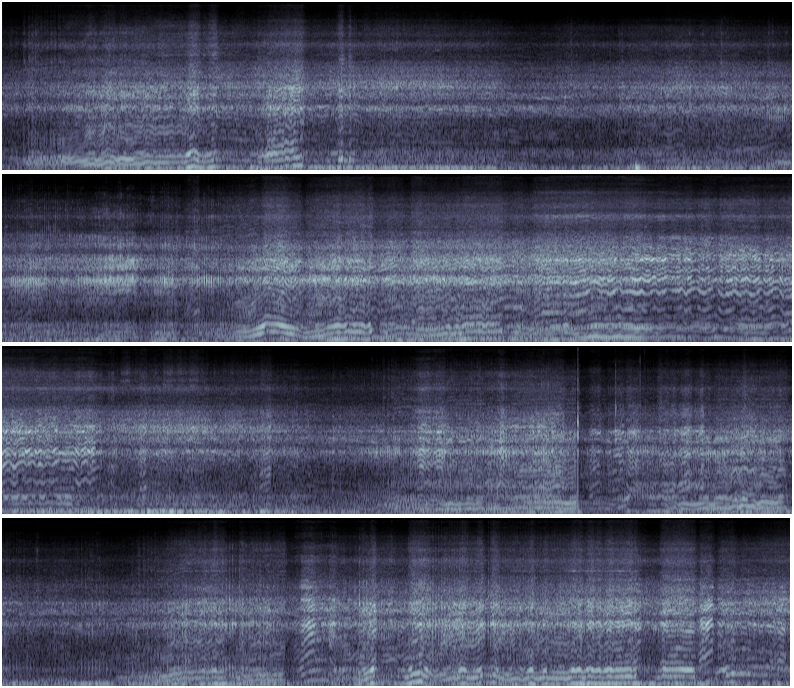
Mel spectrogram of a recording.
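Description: Motocross bike engine heard close up from a helmet-mounted camera, revving up and down over and over as the rider opens and closes the throttle and shifts gears along a dirt track. The engine eases off for a few seconds about two-thirds of the way through, then picks up again.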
